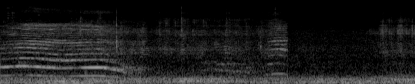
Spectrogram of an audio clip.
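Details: Domestic cat, scared of a spider yet playing with it, gives a loud harmonic meow that holds steady then slides downward over about a second, followed by a brief, fainter second call; low background rumble throughout.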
